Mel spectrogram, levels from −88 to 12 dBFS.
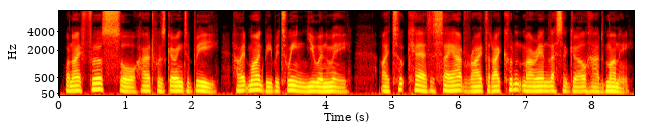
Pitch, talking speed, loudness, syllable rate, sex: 120 Hz, 215 wpm, -15 LUFS, 4.9 syllables/s, male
